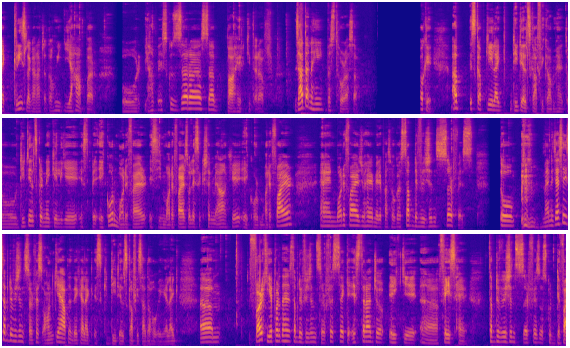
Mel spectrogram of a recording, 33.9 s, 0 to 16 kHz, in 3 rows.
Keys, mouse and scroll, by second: 2.8 s, 4.7 click, 5.8 Tab, 6.0 middle click, 7.1-7.4 scroll down 1, 7.6 middle click, 10.8 click, 11.4 shift+middle click, 15.1 middle click, 16.4 click, 20.2 click, 21.5 shift+middle click, 27.1 shift+middle click, 29.2 click, 33.8 click.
